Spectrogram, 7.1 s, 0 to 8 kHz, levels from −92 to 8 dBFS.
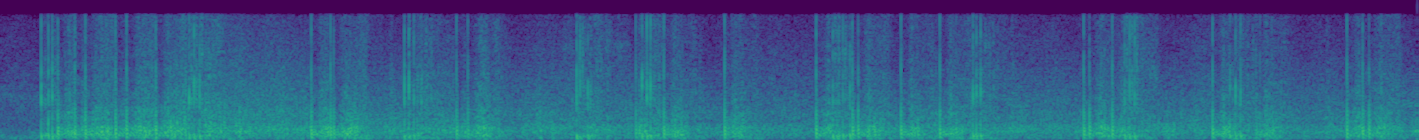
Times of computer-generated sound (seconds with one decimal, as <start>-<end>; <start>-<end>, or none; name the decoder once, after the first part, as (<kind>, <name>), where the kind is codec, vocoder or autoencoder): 1.9-3.2 (vocoder, BigVGAN v2)

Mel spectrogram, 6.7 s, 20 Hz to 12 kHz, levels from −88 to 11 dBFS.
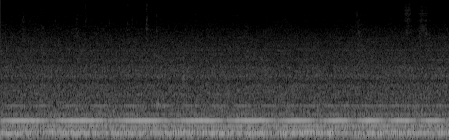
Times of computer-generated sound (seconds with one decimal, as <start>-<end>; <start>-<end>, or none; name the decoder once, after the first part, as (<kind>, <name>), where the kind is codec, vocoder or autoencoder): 3.9-5.0 (codec, DAC)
